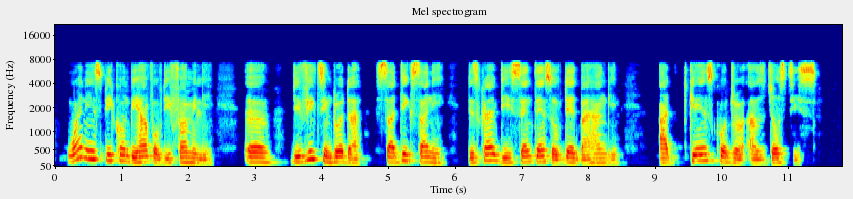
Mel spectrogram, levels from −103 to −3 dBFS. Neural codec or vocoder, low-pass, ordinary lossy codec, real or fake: none; 7.2 kHz; none; real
